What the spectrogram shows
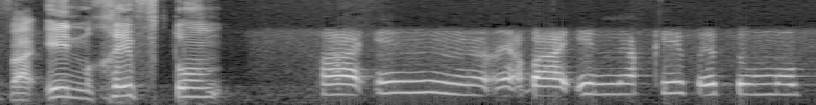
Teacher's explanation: Don't do क़लक़ला on the फ़ा, और नून पर भी कंट्रोल करें।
